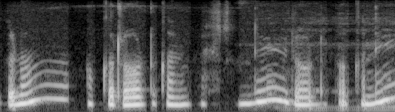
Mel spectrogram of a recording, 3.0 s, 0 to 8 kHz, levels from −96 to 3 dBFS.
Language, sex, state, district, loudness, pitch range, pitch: Telugu, female, Andhra Pradesh, Annamaya, -17 LUFS, 210-295 Hz, 230 Hz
